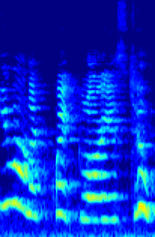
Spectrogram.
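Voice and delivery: small, tiny, high peeping little voice. Reading a story aloud, tiny Rosa speaks: tiny peeping voice. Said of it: "peeped tiny Rosa, in a voice like a tiny rose".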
